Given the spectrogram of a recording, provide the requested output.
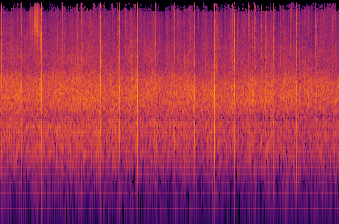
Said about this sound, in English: The whole program is incredible, and we are most grateful. So let's give them all a round of applause again.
